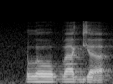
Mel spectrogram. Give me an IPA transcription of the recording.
lɔ baɡʲa

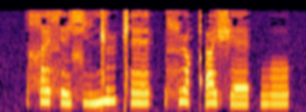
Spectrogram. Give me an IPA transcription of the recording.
χɛ˧ɬe˩ ɕi˩ŋ͡ǁʉ˥ǁɛ˧ | ɬʉ˧qʼe˧ʃɛ˩ | wo˩

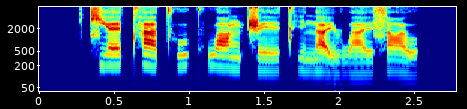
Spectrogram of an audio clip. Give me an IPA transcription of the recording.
t͡ɕjɛ˥ t̪ʰä˥˩ t̪ʰu˥kʰwɑ˥˩ŋʈ͡ʂe˧˥ɪ̯ t̪ʰi˧˥na̰˨˩ɪ̯ɻwa˧˥ɪ̯ sɑ˥˩ʊ̯

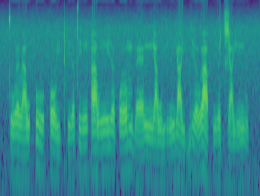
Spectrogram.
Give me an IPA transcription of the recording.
t̪u˩ə̯la˩˧whuː˥˨ hoː˧˩jpʰi˩˧ə̯ t̪i˧ŋʔa˧wni˧ə̯pɤː˧˥m bɛː˩˧nɲa˩w ji˩˧ŋja˧˩jbi˥˨ə̯ ʋa˥˨pi˩ə̯t͡ɕa˩j ɲu˧˩p̚

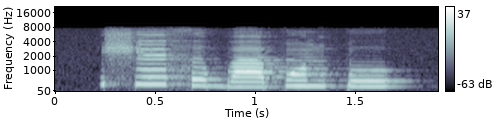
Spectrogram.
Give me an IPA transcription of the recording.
ʃɛ̃˦hə˧ba˨ pɔ̃˧nk͡po˧

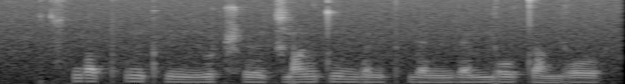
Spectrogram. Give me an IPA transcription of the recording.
t͡sʰwɔ˦pʰʊ˥˨ŋpʰy˨˩nn̪u˥˨ ʈ͡ʂʰɻ̩˨˩t͡ɕjɑ˦ŋ t̪u˥˨mwə˨˦n pʰɥɛ˨˦nmɥɛ˦ mjo˥˨ʊ̯ t̪ä˨˩mjo˥˨ʊ̯

